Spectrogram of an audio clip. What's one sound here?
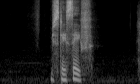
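A woman speaks warmly and softly up close.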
